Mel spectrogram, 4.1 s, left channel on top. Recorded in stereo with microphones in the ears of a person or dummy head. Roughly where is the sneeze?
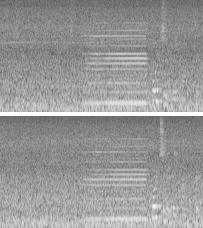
I don't hear a sneeze.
